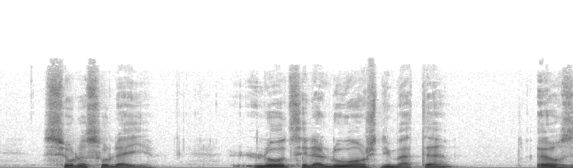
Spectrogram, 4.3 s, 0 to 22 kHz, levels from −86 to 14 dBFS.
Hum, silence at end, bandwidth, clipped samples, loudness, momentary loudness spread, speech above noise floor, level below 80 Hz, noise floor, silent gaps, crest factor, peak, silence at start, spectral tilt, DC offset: none; 0 s; 13 kHz; under 0.1%; -15 LUFS; 15 LU; 42 dB; -62 dBFS; -55 dBFS; none; 16 dB; 0 dBFS; 0.35 s; -7.5 dB/octave; 0.9%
